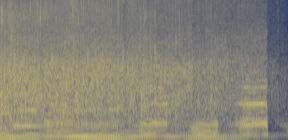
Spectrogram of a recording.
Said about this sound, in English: Give God a hand clap and a shout of praise.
